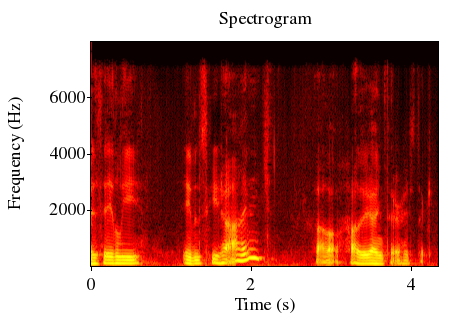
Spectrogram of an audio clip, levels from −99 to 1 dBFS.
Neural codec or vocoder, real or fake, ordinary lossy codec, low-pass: codec, 16 kHz, 2 kbps, X-Codec, HuBERT features, trained on LibriSpeech; fake; none; 7.2 kHz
